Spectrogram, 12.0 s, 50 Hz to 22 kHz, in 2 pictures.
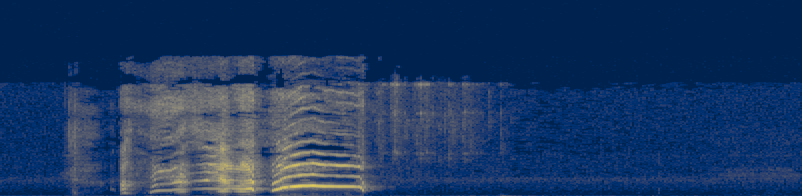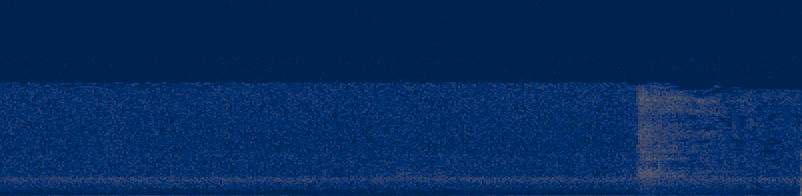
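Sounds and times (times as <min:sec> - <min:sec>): woman squealing: 0:00.9 - 0:02.8.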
